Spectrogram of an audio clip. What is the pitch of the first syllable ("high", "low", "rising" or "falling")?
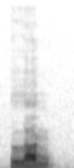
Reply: falling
